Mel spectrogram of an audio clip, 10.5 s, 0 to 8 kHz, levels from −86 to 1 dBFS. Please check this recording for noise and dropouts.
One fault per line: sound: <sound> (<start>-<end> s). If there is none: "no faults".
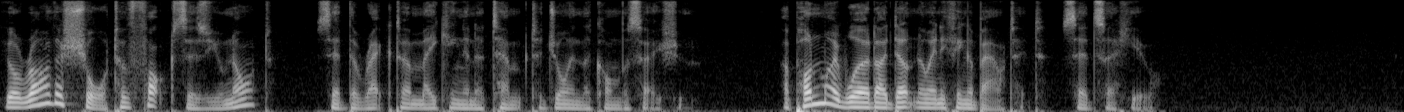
no faults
